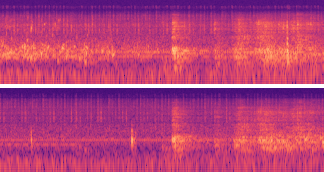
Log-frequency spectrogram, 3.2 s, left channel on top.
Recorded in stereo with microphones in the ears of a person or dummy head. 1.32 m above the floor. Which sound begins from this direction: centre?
Dishes clattering, at 1.6 s.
